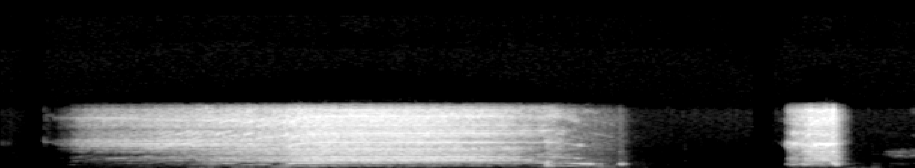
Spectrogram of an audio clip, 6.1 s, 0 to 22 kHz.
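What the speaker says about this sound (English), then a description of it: "we got to drill a 3mm hole" A small high-pitched drill whines steadily for several seconds boring a 3mm hole in a model spaceship part, its pitch shifting slightly under load, then stops; after a pause it gives one short burst.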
